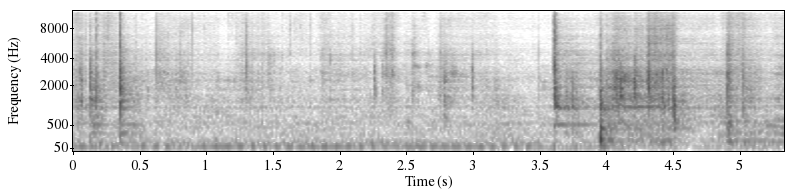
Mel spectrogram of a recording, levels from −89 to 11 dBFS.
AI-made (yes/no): yes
